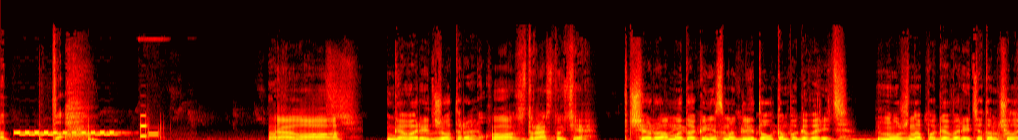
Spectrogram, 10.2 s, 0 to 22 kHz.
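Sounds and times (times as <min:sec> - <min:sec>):
speech: 0:00.0 - 0:01.0, 0:02.7 - 0:10.1
telephone ringing with a bright electronic tone: 0:00.0 - 0:01.6
brief two-tone chirp: 0:00.0 - 0:01.7.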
